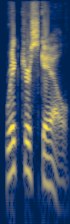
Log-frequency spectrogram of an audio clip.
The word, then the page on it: Richter scale: American English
